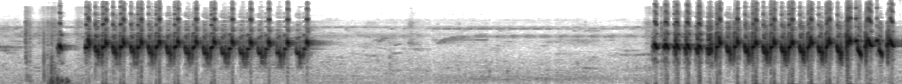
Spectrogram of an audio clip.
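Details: Two bursts of Yellow-vented Bulbul song, each a quick, rattling series of sharp bell-like notes lasting two to three seconds, separated by a silent gap, with a soft thump before the first.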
